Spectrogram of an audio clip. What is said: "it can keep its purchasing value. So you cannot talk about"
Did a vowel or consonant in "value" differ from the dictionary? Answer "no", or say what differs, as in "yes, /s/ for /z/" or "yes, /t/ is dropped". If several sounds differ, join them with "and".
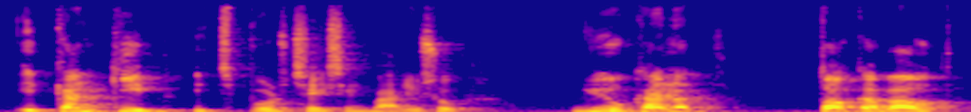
yes, /b/ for /v/ and /l/ is dropped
